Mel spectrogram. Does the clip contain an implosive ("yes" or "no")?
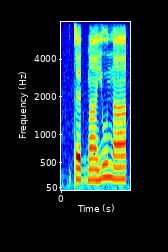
no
